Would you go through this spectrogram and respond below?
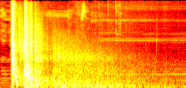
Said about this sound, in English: Let's break out the little rocket and take out the truck.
